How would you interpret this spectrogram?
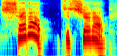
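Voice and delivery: high-pitched fed-up protest; exasperated. Retold or imitated. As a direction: cut off a bore, voice jumping up. Fed up with character reciting statistics.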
